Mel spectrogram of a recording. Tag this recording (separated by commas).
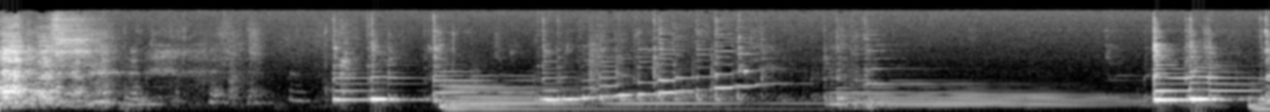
Music, Ukulele, Musical instrument, Guitar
